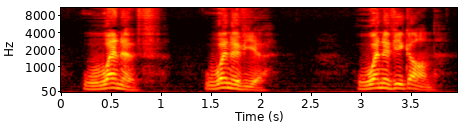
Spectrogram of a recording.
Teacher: you gone again we're gonna what we're gonna do first thing get rid of that h join the n and the a you becomes ye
